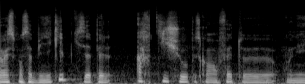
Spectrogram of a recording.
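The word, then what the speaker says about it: Artishau: d'une équipe qui s'appelle Articho parce qu'en fait on est une équipe de recherche en Bretagne. Alors sauf que Art s'écrit d'une manière bien spécifique A R T I S H A U.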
